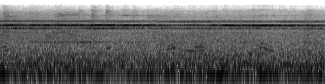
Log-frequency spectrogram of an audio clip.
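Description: Double-stack intermodal freight train rolling past on a tight curve, its wheels squealing steadily in several high tones over the low rumble of the cars.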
